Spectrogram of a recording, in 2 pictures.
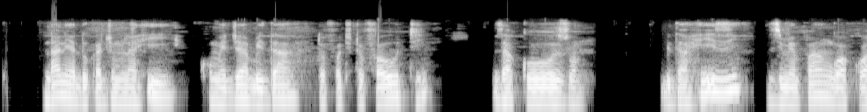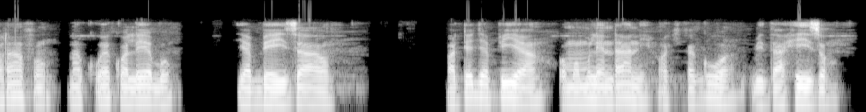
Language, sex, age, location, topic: Swahili, male, 25-35, Nairobi, finance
